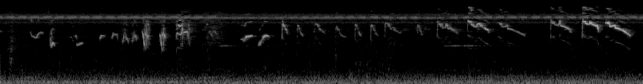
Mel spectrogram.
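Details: Wild white-eye singing a long 'isian' phrase used to train other birds: scattered high chirps giving way to a rapid run of sharp downslurred whistles, ending in bright loud twittering bursts, over a constant thin hiss.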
